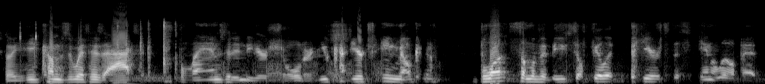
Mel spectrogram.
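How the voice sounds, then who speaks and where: A man with a fairly low voice narrates a tabletop fight as game master, lingering on gory blows and dice results. He talks in a measured, descriptive way and fills pauses with ums. A faint hiss sits under the voice. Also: fairly even intonation. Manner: vivid, unhurried combat description with frequent ums.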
